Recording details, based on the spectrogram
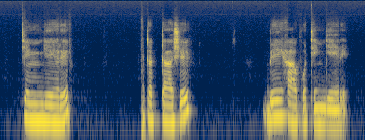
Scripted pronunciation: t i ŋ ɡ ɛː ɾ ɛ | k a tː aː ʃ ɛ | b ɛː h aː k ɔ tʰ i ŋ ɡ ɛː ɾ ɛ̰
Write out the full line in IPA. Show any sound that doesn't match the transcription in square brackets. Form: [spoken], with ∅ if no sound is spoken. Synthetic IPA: t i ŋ ɡ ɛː ɾ ɛ | [t] a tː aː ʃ ɛ | b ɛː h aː k ɔ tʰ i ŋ ɡ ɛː ɾ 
